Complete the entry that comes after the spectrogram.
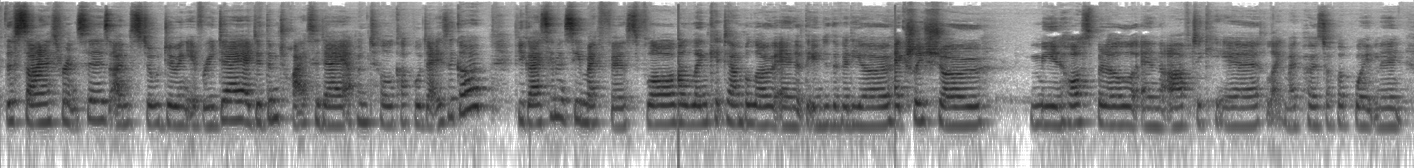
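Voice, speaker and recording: A woman's voice: mid-range voice, level tone, a little fast. A young woman with a New Zealand accent talks in a loose, chatty way, full of fillers. Her nose is blocked, so her voice sounds nasal and stuffy. She is recorded in a kitchen with hard walls that make the sound echo. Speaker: vlogger. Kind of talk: casual chat. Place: home kitchen. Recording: echoey room.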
